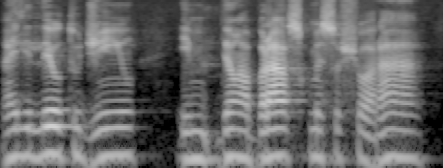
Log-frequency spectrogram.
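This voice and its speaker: Brazilian pastor in his forties, slightly high voice, preaching with rising passion. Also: a little fast. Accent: Brazilian Portuguese. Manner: builds from calm storytelling to loud impassioned preaching. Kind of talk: sermon.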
